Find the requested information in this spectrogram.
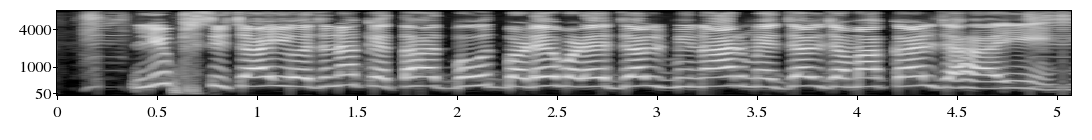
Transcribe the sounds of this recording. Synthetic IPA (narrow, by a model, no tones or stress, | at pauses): lip̚ʰʈʰsit͡ʃaijod͡ʒnaket̪əɦət̪̚bəɦut̪̚bəɽebəɽed͡ʒəlbinaɾmed͡ʒəld͡ʒəmakəld͡ʒaɦai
